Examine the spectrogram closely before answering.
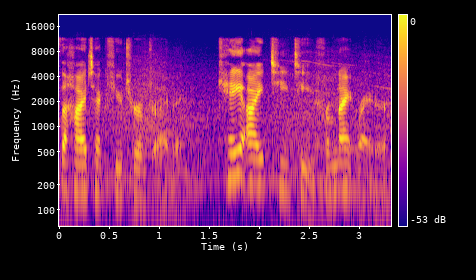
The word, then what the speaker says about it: KITT: KITT from Knight Rider. That's KITT, which we'll pronounce KIT, by the way.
